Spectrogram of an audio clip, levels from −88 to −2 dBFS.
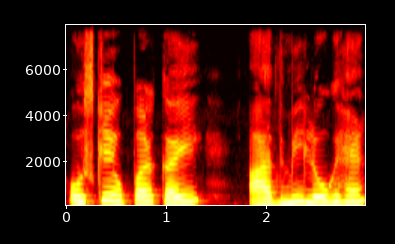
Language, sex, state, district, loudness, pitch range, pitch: Hindi, female, Haryana, Jhajjar, -11 LUFS, 245-265 Hz, 250 Hz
